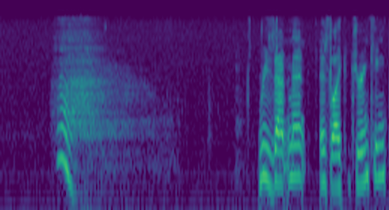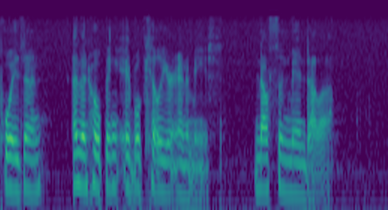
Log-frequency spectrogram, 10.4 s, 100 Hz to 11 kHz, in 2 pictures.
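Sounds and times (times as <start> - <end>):
deep breath and long soft sighing exhale: 0.7 - 2.3
speech: 0.8 - 1.2, 3.5 - 9.7.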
